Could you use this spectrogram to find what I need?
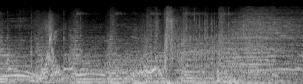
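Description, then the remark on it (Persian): A guard tries to lash a queen with a whip: several sharp whip cracks snap out loudly at uneven intervals over a dense, busy background of overlapping voices and tonal noise. “یک محافظ کوشش کرد ملکه با شلاق بزنه که یک غلام شلاقش از پیشش گرفت.”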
